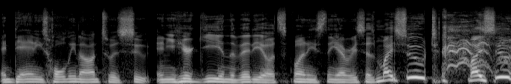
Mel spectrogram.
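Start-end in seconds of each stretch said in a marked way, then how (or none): 3.8-5.1 put-on very high, loud, drawn-out Brazilian Portuguese accent. Retelling what Guy says in the video as Danny holds on, imitating Guy's Portuguese Brazilian accent. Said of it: "He's got his Portuguese Brazilian accent".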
